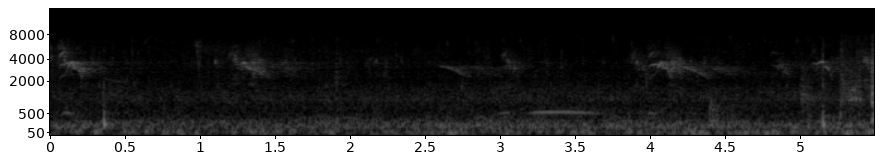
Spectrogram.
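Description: A bird repeating a short, high chirp about once a second, faint over low outdoor background noise.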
